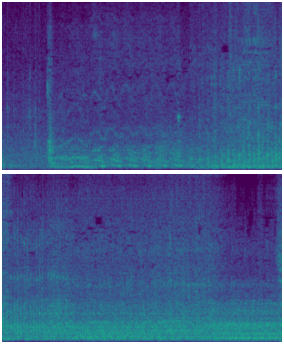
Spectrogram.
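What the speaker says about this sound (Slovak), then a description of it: "motor běží pomalu a zahřívá se" A diesel power generator's engine cranks with a sharp start and then settles into a steady, loud mechanical running drone that holds through the rest of the clip.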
